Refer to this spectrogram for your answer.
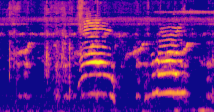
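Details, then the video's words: House cat calling for food just before feeding time: two clear meows, the first loud and arching, the second longer and wavering, over faint background noise and soft mewing. "Suara Kucing Memanggil / minta makan"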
